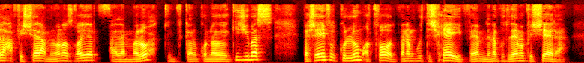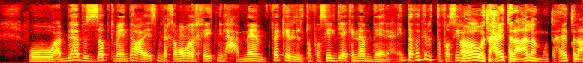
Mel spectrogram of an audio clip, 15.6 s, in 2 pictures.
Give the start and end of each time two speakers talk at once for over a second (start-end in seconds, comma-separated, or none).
none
